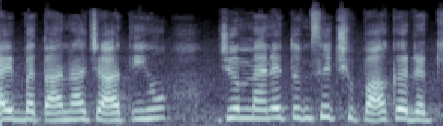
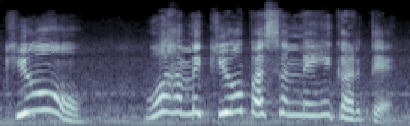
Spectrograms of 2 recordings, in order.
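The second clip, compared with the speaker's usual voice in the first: high, hurt questions; puzzled questioning; 8 semitones higher than usual. Acted. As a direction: ask why, genuinely baffled. Child questions elder, upset.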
